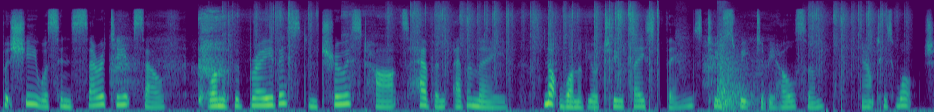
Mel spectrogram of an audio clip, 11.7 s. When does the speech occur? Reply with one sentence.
You can hear the speech from 0.0 to 11.6 s.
